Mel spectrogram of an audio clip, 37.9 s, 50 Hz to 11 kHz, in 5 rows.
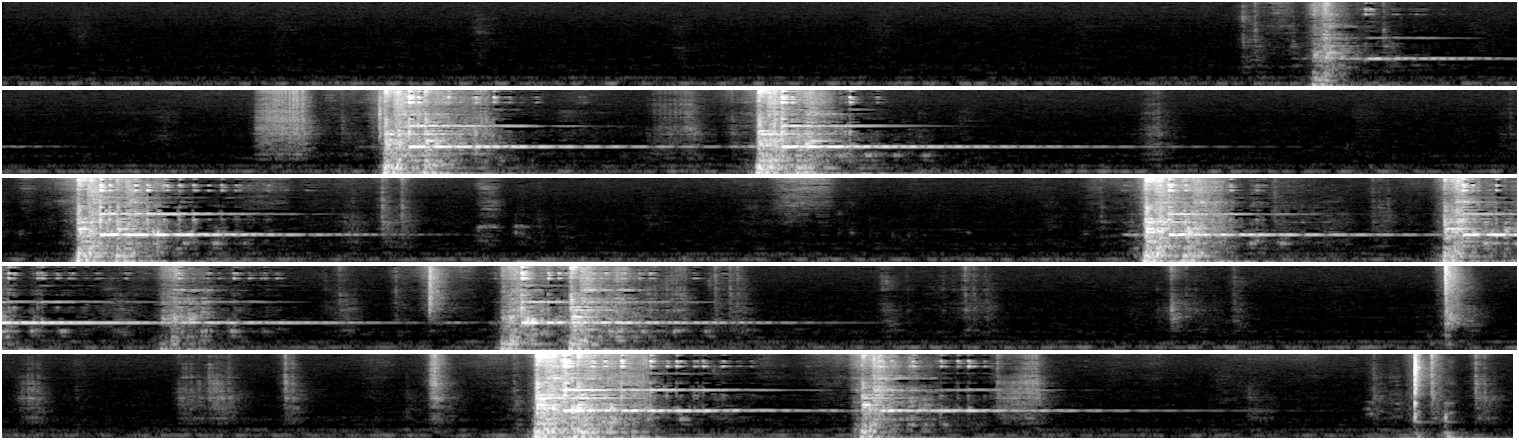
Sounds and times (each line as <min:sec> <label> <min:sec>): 0:06.4 Thumping 0:07.5
0:06.5 Clinking glass 0:07.7
0:09.4 Thumping 0:12.7
0:09.4 Clinking glass 0:13.4
0:15.4 Thumping 0:18.0
0:15.5 Clinking glass 0:17.2
0:20.7 Thumping 0:26.6
0:20.7 Clinking glass 0:26.8
0:32.8 Thumping 0:35.7
0:32.9 Clinking glass 0:36.0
